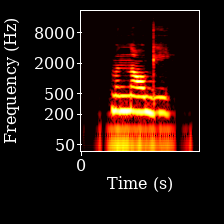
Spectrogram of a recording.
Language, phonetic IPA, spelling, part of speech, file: Polish, [ˈmnɔɟi], mnogi, adjective, Pl-mnogi.ogg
